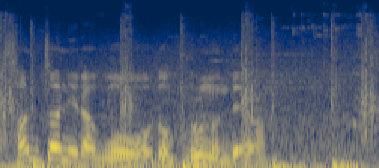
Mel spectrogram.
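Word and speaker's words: 深圳: 손꼽히는 남방의 최대 도시 심천 있니다 중국 발음으로 선전이라는 중국 개혁개방의 상징과도 같은 도시입니다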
